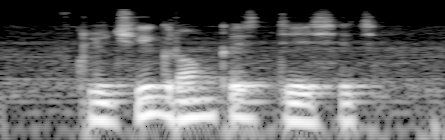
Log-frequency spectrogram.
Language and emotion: Russian, neutral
